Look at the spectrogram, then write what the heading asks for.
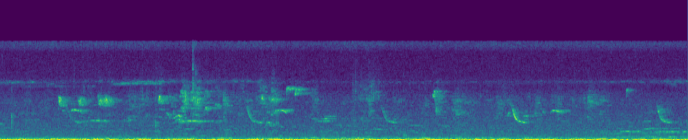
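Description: Small birds chirping: short calls and quick falling whistles, scattered and repeated, over a steady low rumble.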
